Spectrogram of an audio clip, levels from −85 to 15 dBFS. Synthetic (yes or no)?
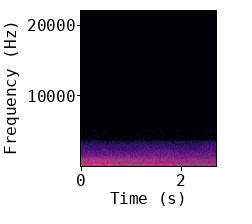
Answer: no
